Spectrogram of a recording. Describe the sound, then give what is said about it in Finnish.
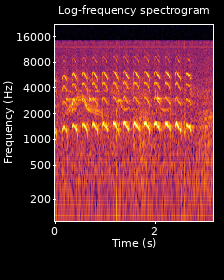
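A Eurasian wryneck's loud call: a rapid series of a dozen or so ringing, nasal notes repeated evenly for about three seconds, clear, with faint background noise. “Käenpiika ei rummuttele. Se ilmoittaa itsestään kiikittämällä kovaäänisesti.”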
